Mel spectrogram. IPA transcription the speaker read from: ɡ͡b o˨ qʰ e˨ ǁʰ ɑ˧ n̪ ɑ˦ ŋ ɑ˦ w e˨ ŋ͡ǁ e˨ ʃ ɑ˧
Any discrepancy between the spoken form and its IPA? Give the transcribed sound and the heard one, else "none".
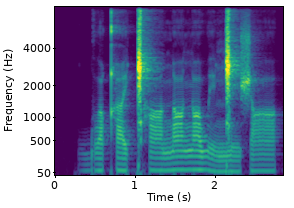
none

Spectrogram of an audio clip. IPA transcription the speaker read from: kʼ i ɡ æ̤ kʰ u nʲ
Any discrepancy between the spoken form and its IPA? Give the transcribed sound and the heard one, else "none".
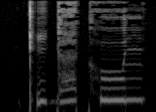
none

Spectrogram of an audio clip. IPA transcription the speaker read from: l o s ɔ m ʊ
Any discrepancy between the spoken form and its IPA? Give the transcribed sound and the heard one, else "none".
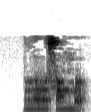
none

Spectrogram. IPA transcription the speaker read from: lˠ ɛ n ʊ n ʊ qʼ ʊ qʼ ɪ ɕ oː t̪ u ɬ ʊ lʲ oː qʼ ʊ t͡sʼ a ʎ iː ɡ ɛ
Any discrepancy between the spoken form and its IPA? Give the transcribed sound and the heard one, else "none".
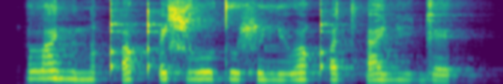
none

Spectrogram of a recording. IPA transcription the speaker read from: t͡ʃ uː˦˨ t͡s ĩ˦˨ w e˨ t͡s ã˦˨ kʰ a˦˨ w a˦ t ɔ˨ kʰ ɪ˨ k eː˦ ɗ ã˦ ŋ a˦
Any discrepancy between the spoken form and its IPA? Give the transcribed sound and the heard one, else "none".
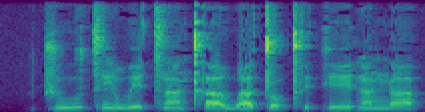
none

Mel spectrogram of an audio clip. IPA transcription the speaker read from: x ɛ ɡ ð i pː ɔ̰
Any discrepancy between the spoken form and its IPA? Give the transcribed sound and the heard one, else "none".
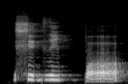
ɛ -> e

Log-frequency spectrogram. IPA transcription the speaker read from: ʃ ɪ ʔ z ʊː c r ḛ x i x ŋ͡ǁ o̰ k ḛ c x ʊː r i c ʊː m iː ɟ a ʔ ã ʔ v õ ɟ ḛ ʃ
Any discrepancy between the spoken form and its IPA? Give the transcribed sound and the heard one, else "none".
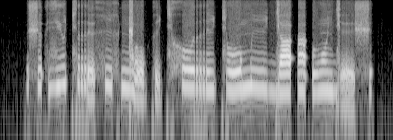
z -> zʲ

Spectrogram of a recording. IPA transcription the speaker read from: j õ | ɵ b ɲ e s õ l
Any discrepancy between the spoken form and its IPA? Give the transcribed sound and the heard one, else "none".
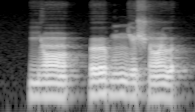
s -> ʃ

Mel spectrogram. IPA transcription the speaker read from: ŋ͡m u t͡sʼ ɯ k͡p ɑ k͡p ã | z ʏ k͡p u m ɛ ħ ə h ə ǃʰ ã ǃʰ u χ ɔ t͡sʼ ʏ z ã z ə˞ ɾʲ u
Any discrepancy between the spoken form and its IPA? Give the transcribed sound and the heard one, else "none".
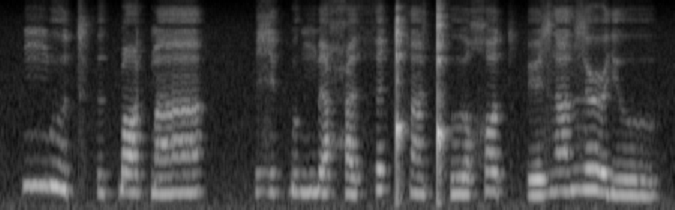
m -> ŋ͡m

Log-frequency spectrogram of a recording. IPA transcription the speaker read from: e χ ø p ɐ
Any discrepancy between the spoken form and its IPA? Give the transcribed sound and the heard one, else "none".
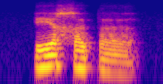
ø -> ə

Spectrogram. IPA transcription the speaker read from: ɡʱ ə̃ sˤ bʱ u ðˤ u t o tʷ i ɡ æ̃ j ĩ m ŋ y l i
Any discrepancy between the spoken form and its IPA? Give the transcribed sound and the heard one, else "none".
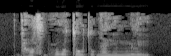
ə̃ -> æ̃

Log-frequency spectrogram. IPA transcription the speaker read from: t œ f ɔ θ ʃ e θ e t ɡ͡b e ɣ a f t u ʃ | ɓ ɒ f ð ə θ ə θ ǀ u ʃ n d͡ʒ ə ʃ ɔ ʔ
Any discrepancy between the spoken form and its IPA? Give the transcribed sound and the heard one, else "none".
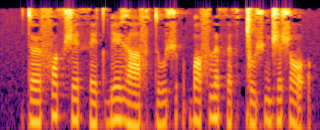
none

